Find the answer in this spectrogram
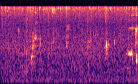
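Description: Near silence: faint background hiss with a tiny tick near the end.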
